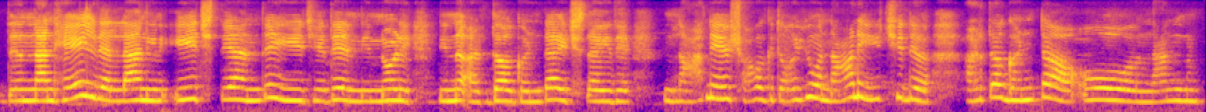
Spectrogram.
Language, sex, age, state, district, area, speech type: Kannada, female, 18-30, Karnataka, Bangalore Rural, urban, spontaneous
